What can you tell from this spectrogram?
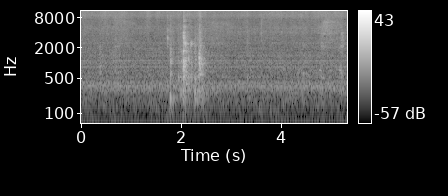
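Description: Dishes and utensils clattering against each other in a kitchen sink during hand washing, a short burst of clinks about two seconds in, over a steady low background hum.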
